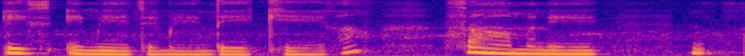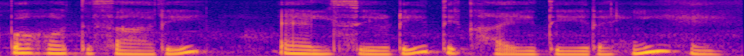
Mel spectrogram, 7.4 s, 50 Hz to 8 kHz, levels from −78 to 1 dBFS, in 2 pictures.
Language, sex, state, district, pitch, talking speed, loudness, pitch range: Hindi, female, Rajasthan, Jaipur, 195 Hz, 95 wpm, -20 LUFS, 170-235 Hz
